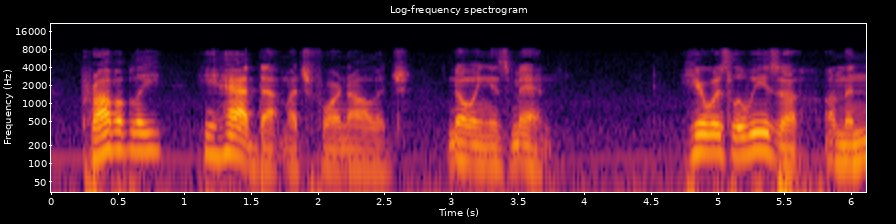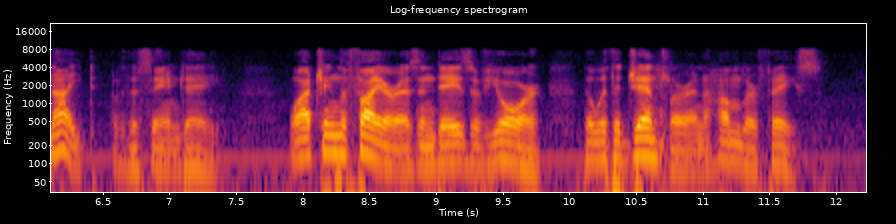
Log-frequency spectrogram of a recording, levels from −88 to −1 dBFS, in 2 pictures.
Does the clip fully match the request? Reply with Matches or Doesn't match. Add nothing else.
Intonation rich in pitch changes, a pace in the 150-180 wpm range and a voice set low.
Matches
